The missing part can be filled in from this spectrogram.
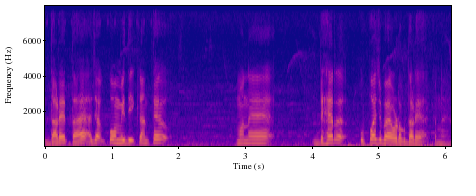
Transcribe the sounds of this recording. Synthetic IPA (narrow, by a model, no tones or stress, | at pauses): d̪aɽɛt̪ajad͡ʒaʔkɔmid̪iʔ̚kant̪ɛ | manɛ | ɖɛɦɛɾupad͡ʒbajɔɽɔk̚d̪aɽɛja̰ʔkana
